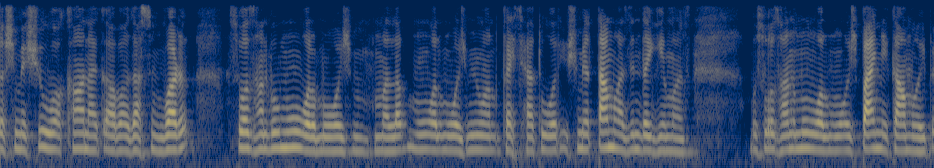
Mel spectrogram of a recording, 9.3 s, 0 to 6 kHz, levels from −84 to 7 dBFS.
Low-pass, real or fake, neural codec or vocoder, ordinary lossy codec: 5.4 kHz; fake; codec, 16 kHz, 4 kbps, FunCodec, trained on LibriTTS, 50 frames a second; none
